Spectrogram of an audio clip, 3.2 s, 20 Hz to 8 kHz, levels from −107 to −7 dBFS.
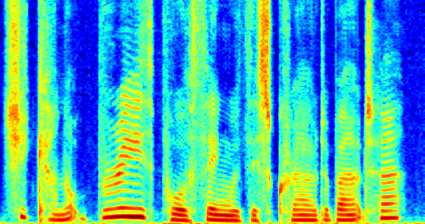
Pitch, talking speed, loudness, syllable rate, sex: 210 Hz, 190 wpm, -17 LUFS, 4.5 syllables/s, female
